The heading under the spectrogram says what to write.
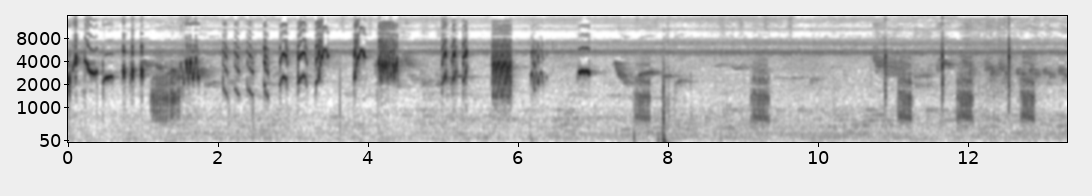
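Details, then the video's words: Asian pied starling in full song, from a training recording for captive birds that includes pauses and flowing river sounds. Rapid chains of varied whistles and harsh rasping notes in bursts, thinning into spaced scratchy calls over a steady high hiss. "SUARA BURUNG JALAK SUREN GACOR FULL ISIAN BAGUS UNTUK MASTERAN DAN PANCINGAN JALAK PASTI CEPAT GACOR"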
